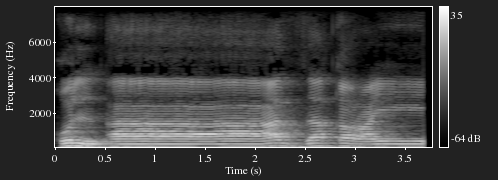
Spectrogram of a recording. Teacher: apabila 2 hamzah bertemu, yaitu hamzah istifham untuk bertanya dan hamzah wasal pada alif lam ma'rifah, dan bacaannya dipanjangkan hingga 6 harokat. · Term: mad farq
